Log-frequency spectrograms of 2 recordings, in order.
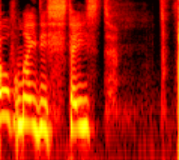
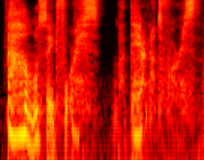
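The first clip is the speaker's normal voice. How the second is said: whispered aside; 3 semitones lower, 7 dB quieter than usual. Real, not acted. Self-correcting aside to viewers.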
